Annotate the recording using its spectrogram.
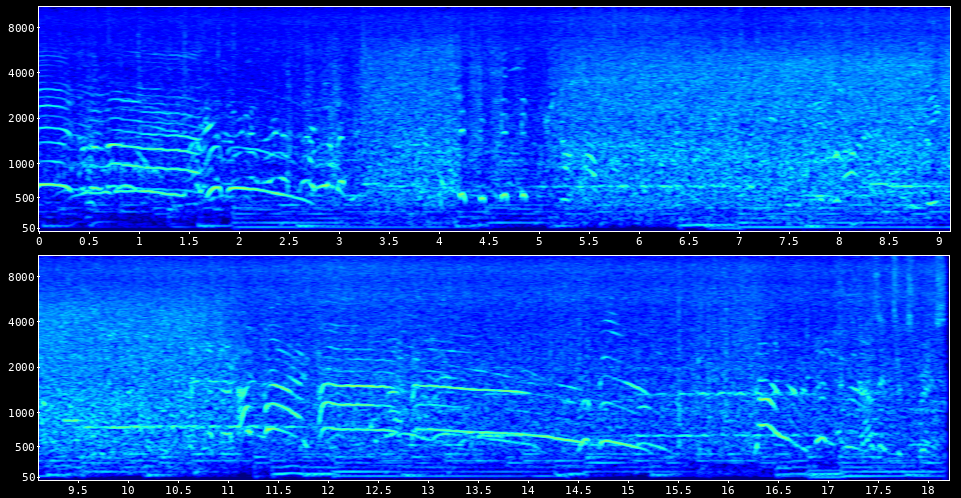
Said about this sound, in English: The rapid coming up is called Superman. The big rapid.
